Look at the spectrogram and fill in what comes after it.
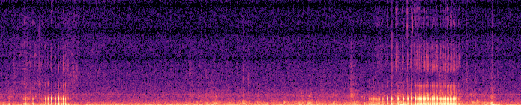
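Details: Nine-month-old Boston Terrier snoring while buried in fluffy laundry; two rattling, pulsed snore bursts, a short one near the start and a louder, longer one about seven seconds later, with quiet breathing between.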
